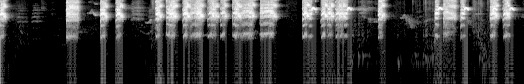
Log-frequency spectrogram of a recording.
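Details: Rainbow lorikeet at an animal park in Aceh, Indonesia, giving loud, harsh screeches in irregular bursts, some singly and some in quick runs, separated by silent gaps.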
